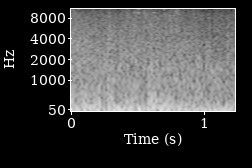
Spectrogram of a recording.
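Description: Continuous rumbling blasts and explosions from the tank battle video game War Thunder, loud and dense with low booming energy throughout, no voices over it.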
